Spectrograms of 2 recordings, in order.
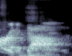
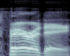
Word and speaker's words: Farida: Is it Farida? Okay. I've tried to pronounce it like Farida. No, it's Faraday.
